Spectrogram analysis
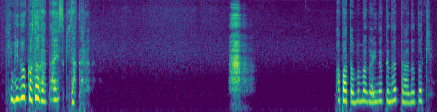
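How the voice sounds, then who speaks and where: A woman acts out a gentle, lovesick young woman in a binaural audio drama. Her voice is high and breathy, often slipping toward a whisper. It is recorded very close and dry, with emotional, intimate delivery. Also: no room sound. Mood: desperate, pleading. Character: lovesick young woman, gentle, tearful, pleading with childhood friend. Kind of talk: Japanese ASMR-style situation voice roleplay. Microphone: close binaural dummy-head microphone.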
